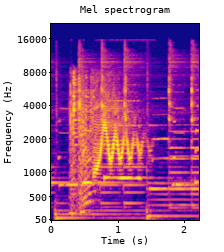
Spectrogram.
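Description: Background music with held keyboard notes and a steady bass, with a cartoon 'boing' sound effect laid over it about half a second in, its pitch wobbling up and down several times.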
